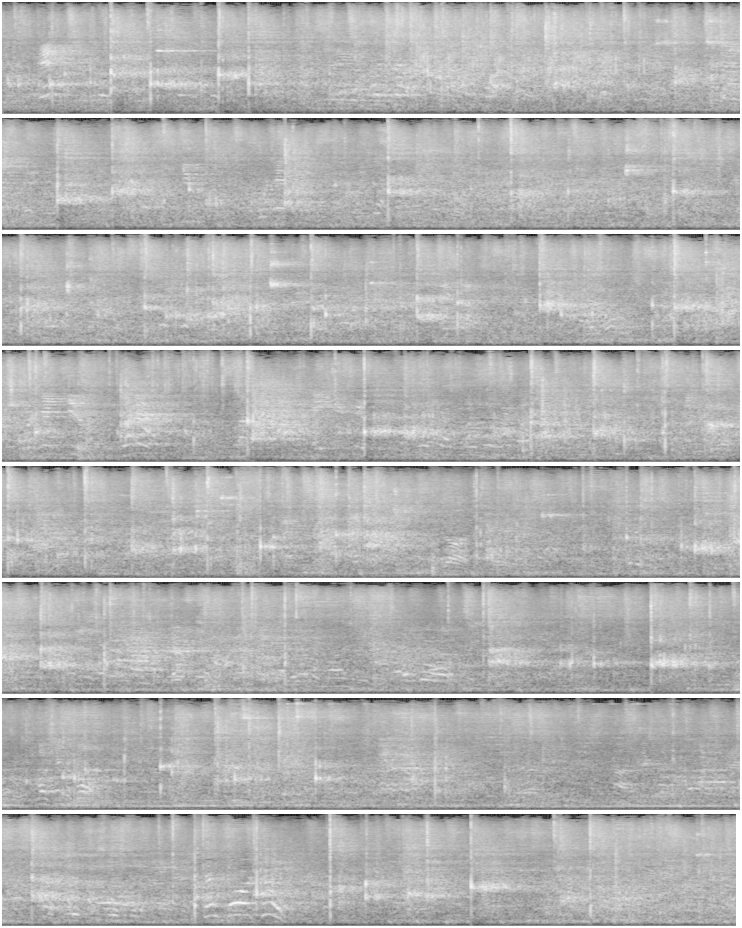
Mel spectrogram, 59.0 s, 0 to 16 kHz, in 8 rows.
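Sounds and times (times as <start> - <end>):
crowd and player chatter: 0.0 - 59.0
pickleball paddles hitting balls: 0.0 - 59.0.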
